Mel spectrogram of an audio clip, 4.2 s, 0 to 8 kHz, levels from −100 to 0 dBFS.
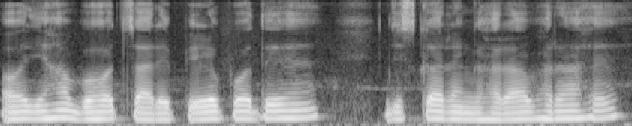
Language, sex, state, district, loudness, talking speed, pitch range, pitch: Hindi, male, Jharkhand, Ranchi, -14 LUFS, 170 wpm, 115-130 Hz, 120 Hz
